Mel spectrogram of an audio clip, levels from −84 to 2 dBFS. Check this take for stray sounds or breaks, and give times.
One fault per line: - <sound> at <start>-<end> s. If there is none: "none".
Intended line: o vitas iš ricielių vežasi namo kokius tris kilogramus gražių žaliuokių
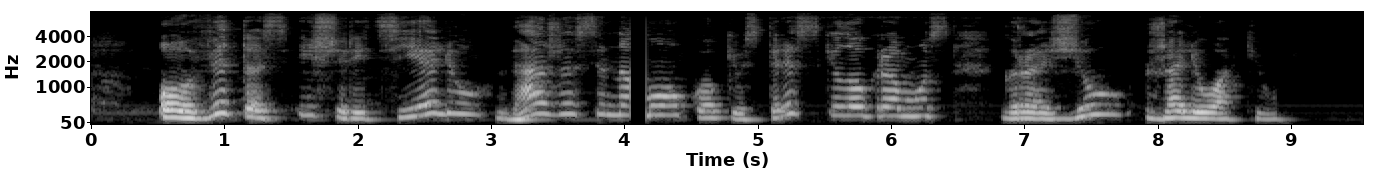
- dropout at 4.0-4.2 s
